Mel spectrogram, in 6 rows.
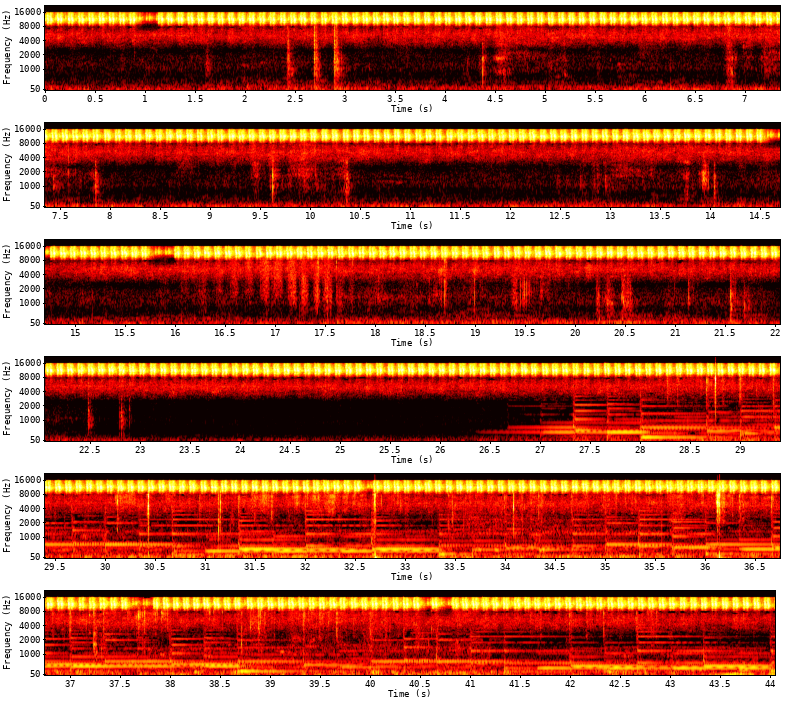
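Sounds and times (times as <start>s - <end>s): crickets chirring: 0.0s - 44.0s
faint clicks: 26.8s - 41.1s.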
